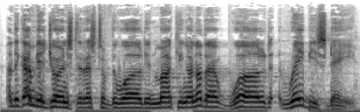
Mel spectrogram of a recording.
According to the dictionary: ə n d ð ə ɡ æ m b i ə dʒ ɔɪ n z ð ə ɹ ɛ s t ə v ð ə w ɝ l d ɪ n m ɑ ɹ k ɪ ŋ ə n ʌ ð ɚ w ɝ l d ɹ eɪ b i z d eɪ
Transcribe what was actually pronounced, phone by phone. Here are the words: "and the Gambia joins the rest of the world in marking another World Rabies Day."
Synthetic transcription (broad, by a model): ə n ð ə ɡ æ m b i ə dʒ ɔɪ n z ð ə ɹ ɛ s t ə v ð ə w ɝ l d ɪ n m ɑ ɹ k ɪ ŋ ə n ʌ ð ɚ w ɝ l d ɹ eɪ b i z d eɪ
